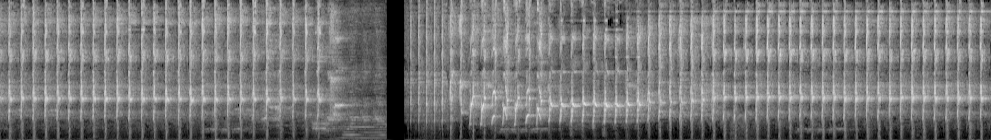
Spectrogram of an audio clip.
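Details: Lovebird calling, played to lure other lovebirds to call: sharp chattering pulses repeated about three times a second almost without pause, broken once by a brief cut with a short tonal sound.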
